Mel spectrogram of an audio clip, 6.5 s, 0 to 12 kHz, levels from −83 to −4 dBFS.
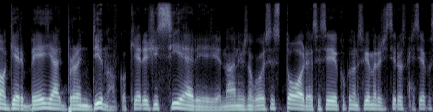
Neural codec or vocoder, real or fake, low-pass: codec, 24 kHz, 0.9 kbps, WavTokenizer, medium speech release version 2; fake; 10.8 kHz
